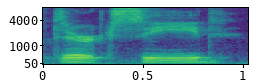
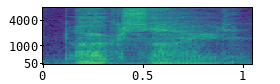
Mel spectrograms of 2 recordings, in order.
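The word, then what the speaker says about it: Darkseid: was spelled right I always thought it was dark seed dark seed but uh dark side is uh kind of how it goes like when they first started using in the cartoon but uh it's spelled weird so you could think it was dark seed and dark seed kind of works too because he's the seed of Darkness either way yeah okay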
